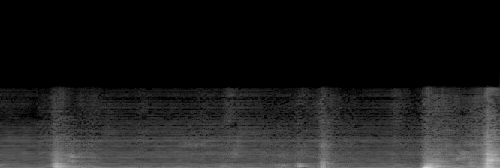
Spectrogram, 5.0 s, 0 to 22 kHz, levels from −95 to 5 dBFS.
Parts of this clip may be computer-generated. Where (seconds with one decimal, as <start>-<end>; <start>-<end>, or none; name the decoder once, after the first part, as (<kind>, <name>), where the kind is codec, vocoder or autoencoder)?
0.0-5.0 (vocoder, Vocos)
